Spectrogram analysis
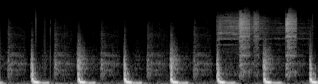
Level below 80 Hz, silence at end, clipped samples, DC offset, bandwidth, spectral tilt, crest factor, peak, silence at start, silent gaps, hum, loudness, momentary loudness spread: -28 dBFS; 0 s; under 0.1%; under 0.1%; 12.5 kHz; -6 dB/octave; 16 dB; -2 dBFS; 0 s; none; none; -19 LUFS; 5 LU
